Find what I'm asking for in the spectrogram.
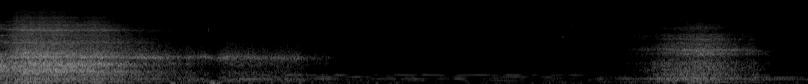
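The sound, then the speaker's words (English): Slow, deep breathing during a guided relaxation exercise: a long, airy breath swells loudly and fades over about three seconds, then after a quiet pause a shorter, breathy breath rises and falls. “Inhale. And exhale.”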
